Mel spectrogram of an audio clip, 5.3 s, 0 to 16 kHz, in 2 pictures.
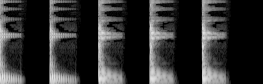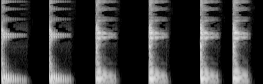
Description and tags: Live Edge Bassynth 01
dark electro bass synth
bass, electro, synth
